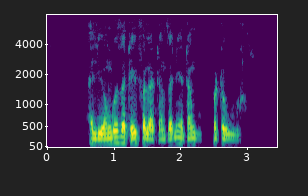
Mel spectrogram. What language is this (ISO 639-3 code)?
swa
